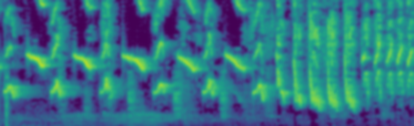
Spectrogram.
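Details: Provoking song of a white-rumped shama, the 'cess plengg' type: quick, high, repeated downslurred whistles, then a rapid chattering run of bright notes toward the end.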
